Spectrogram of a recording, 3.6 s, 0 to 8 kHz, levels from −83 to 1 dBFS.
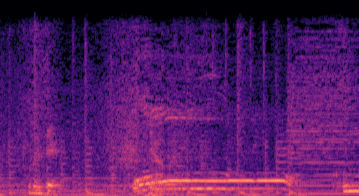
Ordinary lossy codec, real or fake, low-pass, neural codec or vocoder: Opus, 32 kbps; real; 7.2 kHz; none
